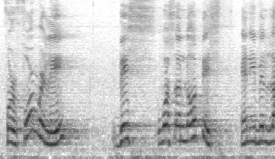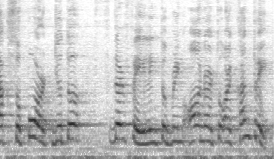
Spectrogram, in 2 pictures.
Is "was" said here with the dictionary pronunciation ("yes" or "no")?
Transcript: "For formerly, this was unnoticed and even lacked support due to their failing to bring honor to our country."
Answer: no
